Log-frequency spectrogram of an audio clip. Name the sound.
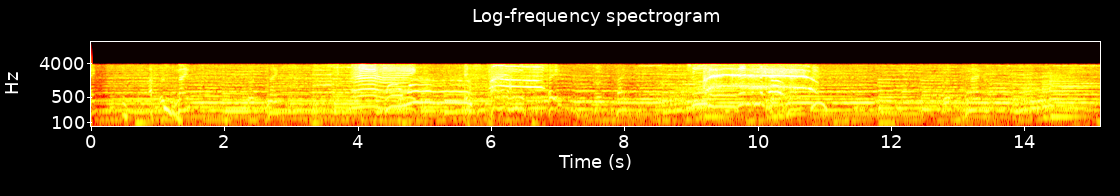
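goat bleating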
